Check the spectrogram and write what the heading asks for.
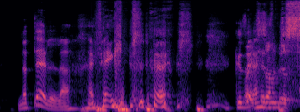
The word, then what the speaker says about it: Nutella: and thought, oh, that's how NU is always pronounced. Yeah, but new metal... It's Nutella.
